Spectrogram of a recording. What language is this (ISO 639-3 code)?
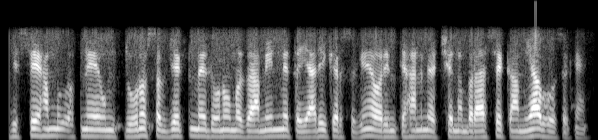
urd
